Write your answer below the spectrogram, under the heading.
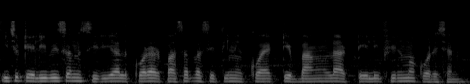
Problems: none marked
